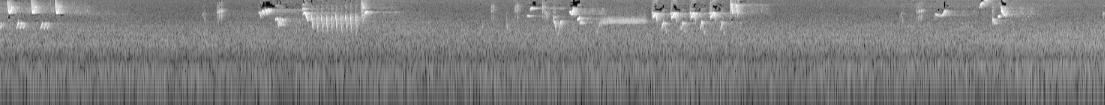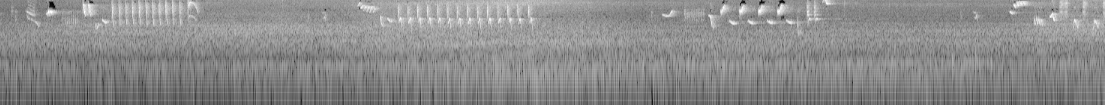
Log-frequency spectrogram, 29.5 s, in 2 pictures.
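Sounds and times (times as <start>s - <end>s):
nightingale singing: 0.0s - 1.3s, 2.7s - 5.4s, 6.4s - 10.3s, 12.0s - 14.0s, 14.6s - 17.5s, 18.8s - 22.0s, 23.4s - 26.1s, 27.6s - 29.4s
road traffic noise: 0.0s - 29.4s.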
